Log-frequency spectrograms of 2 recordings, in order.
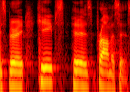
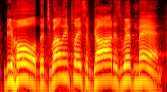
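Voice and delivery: loud, ringing scripture proclamation; preaching at full force; 3 semitones higher, 8 dB louder than usual. Acted. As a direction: announce it to the whole room. Reading scripture aloud to the congregation.

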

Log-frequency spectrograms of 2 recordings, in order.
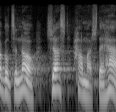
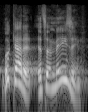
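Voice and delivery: acted proud excitement, pitched up and punchy; excited showing off; 5 semitones higher than usual. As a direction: show off a prized treasure, voice lifted. Veteran shows off his prized paper.

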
